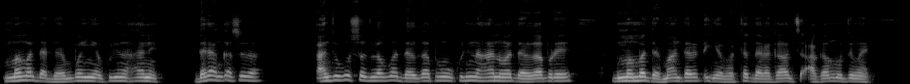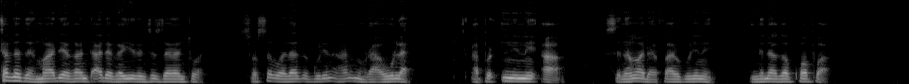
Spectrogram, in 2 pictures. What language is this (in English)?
Cibak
